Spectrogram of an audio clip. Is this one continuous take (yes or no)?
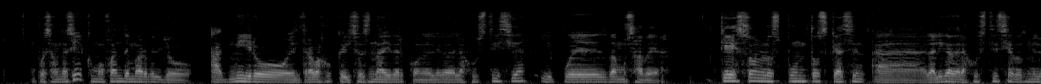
no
